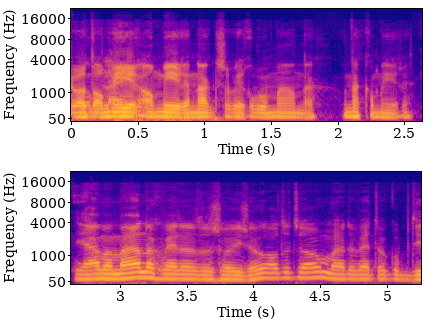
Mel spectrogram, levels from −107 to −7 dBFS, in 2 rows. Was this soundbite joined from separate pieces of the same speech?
no; 0 cuts

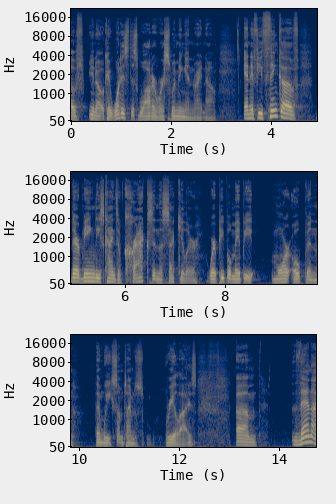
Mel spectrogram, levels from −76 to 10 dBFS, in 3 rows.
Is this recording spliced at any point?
no; 0 cuts

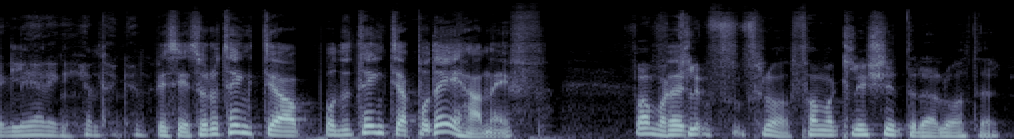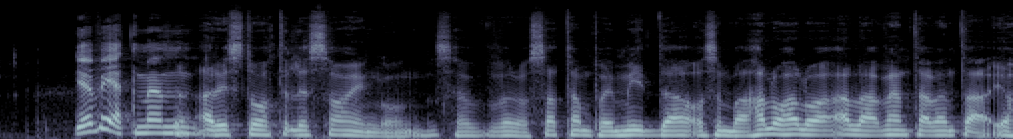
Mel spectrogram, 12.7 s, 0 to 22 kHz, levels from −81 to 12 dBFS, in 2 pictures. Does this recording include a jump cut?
no; 0 cuts

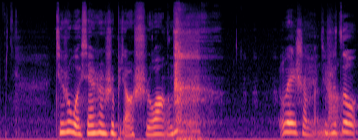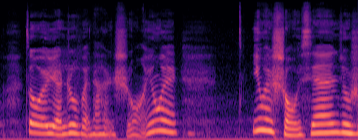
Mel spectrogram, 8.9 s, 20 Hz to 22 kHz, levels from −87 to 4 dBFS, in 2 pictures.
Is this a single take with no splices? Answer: yes; 0 cuts

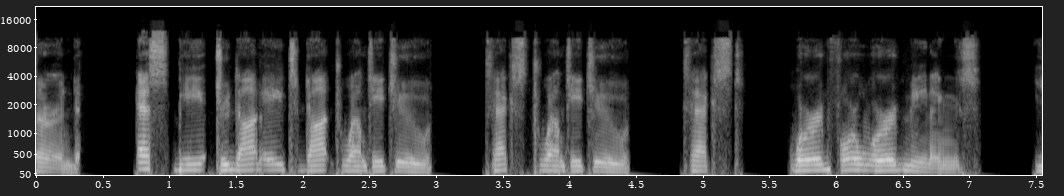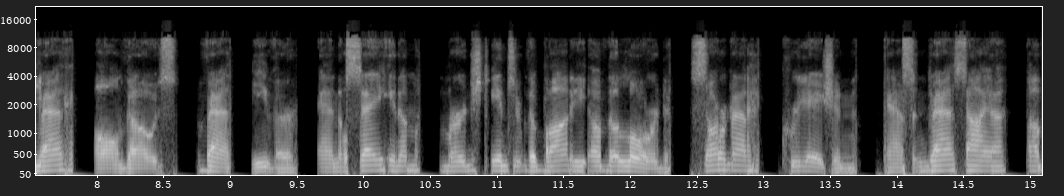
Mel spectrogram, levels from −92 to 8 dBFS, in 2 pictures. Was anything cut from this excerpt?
yes; 1 cut; at 5.5 s

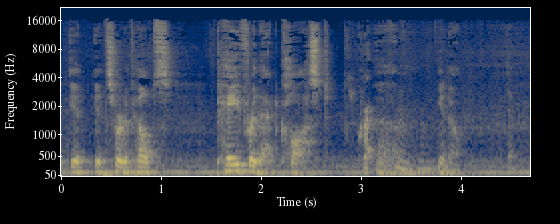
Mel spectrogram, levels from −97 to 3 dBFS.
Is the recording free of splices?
yes; 0 cuts

